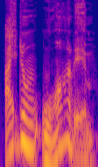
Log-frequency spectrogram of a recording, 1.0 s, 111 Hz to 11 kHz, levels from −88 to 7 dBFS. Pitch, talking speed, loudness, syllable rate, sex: 150 Hz, 245 wpm, -18 LUFS, 4.5 syllables/s, male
